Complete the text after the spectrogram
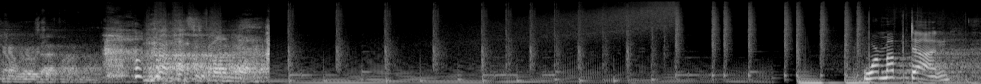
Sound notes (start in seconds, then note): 1.0 both laugh; 3.0 upbeat music resumes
